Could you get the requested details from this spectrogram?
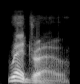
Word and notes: redraw: British English

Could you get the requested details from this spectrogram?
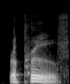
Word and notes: reprove: American English

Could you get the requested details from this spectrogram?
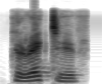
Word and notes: corrective: Indian

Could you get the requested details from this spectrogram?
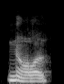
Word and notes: knawel: Indian

